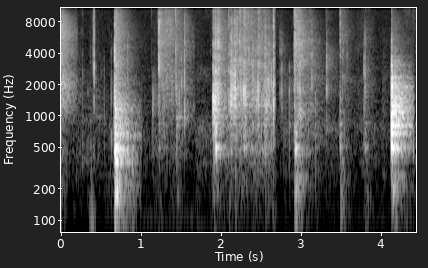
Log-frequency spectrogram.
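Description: A plastic vacuum-seal bag of raw pork ribs being crinkled and torn open, in a series of separate rustles with a few sharp knocks as the wet meat is handled onto a wooden cutting board.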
